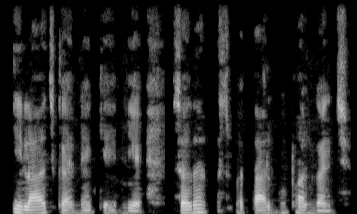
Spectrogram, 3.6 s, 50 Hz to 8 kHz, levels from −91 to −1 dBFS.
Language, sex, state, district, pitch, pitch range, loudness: Hindi, male, Bihar, Supaul, 115 Hz, 105-120 Hz, -25 LUFS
